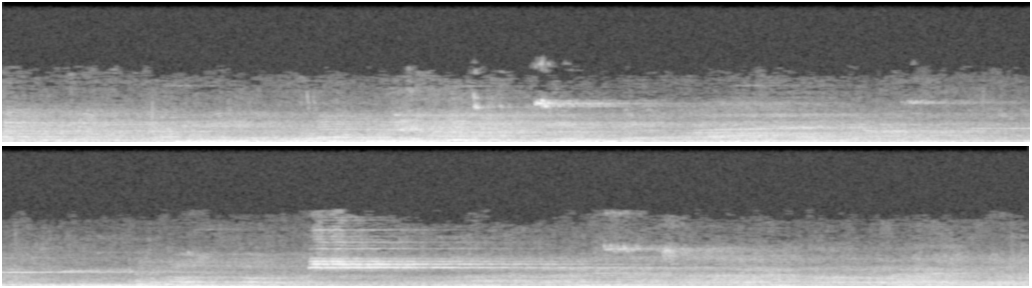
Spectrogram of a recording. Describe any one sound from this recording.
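A crowd murmurs and cheers in a large echoing indoor arena.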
